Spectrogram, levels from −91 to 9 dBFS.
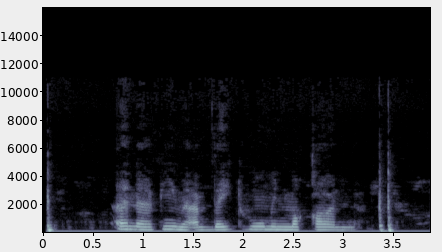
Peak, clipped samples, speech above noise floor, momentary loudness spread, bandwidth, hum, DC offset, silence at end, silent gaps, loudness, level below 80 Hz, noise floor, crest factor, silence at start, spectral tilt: -10 dBFS; under 0.1%; 20 dB; 6 LU; 10.5 kHz; none; under 0.1%; 0 s; none; -28 LUFS; -48 dBFS; -46 dBFS; 16 dB; 0.05 s; -8.5 dB/octave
